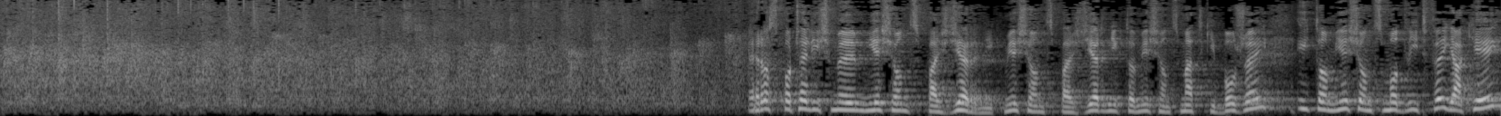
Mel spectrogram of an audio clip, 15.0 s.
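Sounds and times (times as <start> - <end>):
warm applause from gathered audience: 0.0 - 7.9
speech: 7.5 - 14.9.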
